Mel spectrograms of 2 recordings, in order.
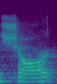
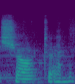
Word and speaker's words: Chartres: So this one in Chartres, or some people pronounce it Chartres, I can't say it in French. But anyway, the person who trained me called it Chartres, so that's why I'm stuck on that pronunciation.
